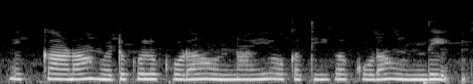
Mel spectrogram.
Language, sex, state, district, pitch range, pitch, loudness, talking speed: Telugu, female, Andhra Pradesh, Sri Satya Sai, 230-245 Hz, 235 Hz, -11 LUFS, 100 wpm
